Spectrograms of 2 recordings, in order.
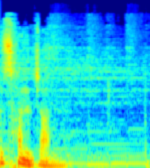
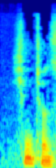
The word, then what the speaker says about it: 선전: 빠르게 혁신의 기지로 탈바꿈하는 선전 이제 진짜 중국의 실리콘밸리는 여기다 심천 선전 있니다 중국발음으로 그렇게 얘기를 해요 작년도에 부동산 가격이 가장 많이 오르는데 60 몇 % 오른데 어디냐 심천 전입니다 왜 이렇게 많이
